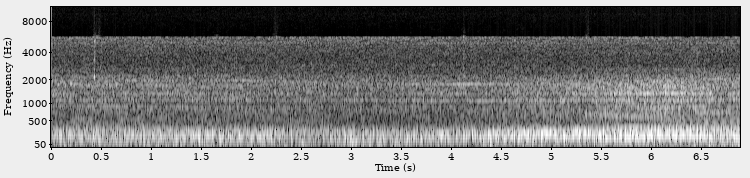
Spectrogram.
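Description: BMW M car's engine heard from inside the cabin over tyre and road rumble, easing off as the car slows for a corner, then pulling harder with a rising note from about five seconds in as it accelerates out.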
